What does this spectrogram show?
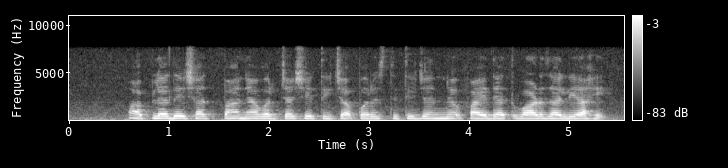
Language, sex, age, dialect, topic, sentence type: Marathi, female, 25-30, Northern Konkan, agriculture, statement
